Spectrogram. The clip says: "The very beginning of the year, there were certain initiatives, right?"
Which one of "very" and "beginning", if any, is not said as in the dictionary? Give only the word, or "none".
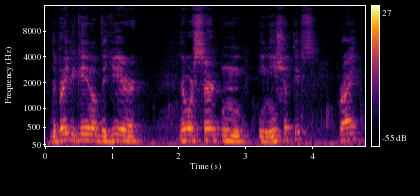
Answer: very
